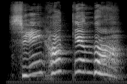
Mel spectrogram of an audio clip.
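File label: female; 新発見だ!; キュート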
